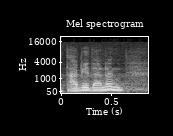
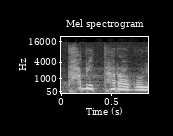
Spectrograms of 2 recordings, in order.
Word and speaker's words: 타비타: 근데 다비다라는 말은 사실은 발음이 조금 달라요. 다비다는 정확하게 말하면 타비타라고 발음을 해야 되는 거예요.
